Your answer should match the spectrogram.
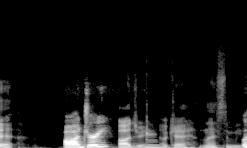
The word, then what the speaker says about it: Audrey: Audrey.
